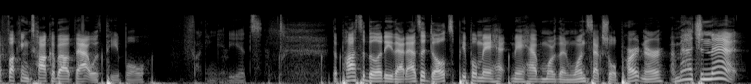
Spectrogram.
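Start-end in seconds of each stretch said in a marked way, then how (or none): 1.8-2.6 under-the-breath curse, much softer; muttered insult. Real, not acted. Cursing the school board to herself, muttered. 6.7-7.4 mock-amazed, jumping much higher; sarcastic. Real, not acted. Scoffing at the parents' objections, sarcastic.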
